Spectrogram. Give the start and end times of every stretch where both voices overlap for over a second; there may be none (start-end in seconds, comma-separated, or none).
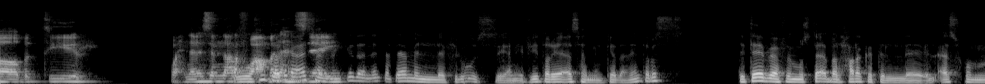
2.3-3.5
